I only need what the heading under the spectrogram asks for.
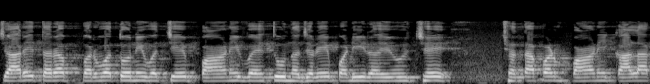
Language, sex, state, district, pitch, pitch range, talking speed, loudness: Gujarati, male, Gujarat, Gandhinagar, 175 Hz, 170-180 Hz, 130 wpm, -15 LUFS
